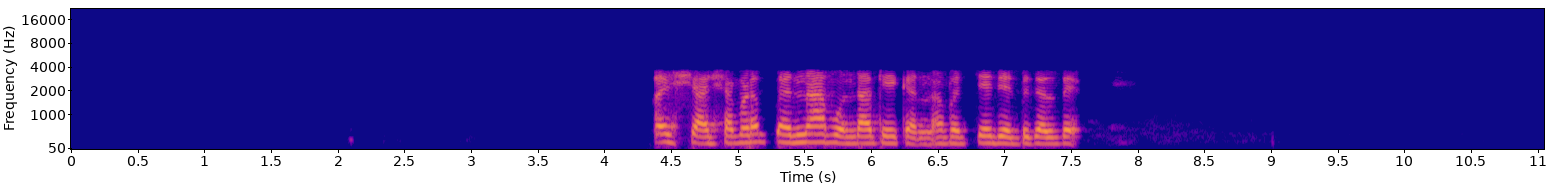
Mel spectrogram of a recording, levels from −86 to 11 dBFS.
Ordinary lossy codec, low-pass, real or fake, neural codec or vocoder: none; 3.6 kHz; fake; codec, 16 kHz, 4 kbps, FreqCodec, larger model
